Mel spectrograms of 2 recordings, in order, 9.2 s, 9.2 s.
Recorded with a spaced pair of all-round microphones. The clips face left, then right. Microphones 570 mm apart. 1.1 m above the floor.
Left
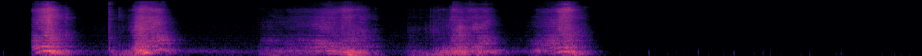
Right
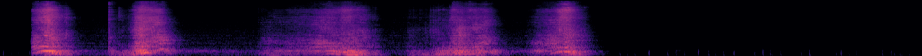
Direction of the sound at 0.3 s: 70° right (ahead or behind).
